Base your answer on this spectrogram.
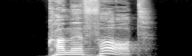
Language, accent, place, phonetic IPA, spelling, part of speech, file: German, Germany, Berlin, [ˌkɔmə ˈfɔʁt], komme fort, verb, De-komme fort.ogg
- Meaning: inflection of fortkommen: 1. first-person singular present 2. first/third-person singular subjunctive I 3. singular imperative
